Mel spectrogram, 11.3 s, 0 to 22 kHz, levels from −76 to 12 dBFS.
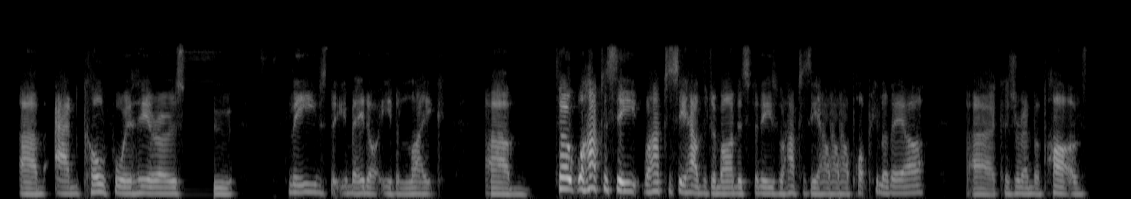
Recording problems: garbled, watery; badly; nothing above 8 kHz
audio freezing; at 2 s
audio stuttering; at 8 s

